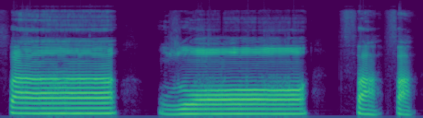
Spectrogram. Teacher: ऊपर वाले दांत का जो किनारा है वह नीचे वाले होठों के तर हिस्से के साथ जब लगेगा फिर यह फा आदा होगा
